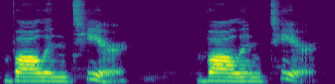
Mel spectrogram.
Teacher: so when I say volunteer I'm going up down up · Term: secondary stress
